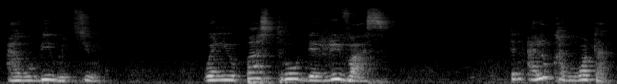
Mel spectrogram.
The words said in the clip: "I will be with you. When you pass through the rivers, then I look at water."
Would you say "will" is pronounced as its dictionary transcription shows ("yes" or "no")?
yes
